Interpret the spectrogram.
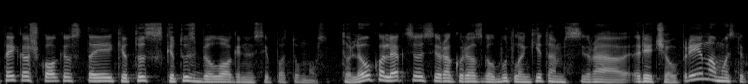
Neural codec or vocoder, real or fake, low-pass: codec, 16 kHz, 2 kbps, X-Codec, WavLM features, trained on Multilingual LibriSpeech; fake; 7.2 kHz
